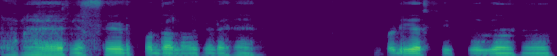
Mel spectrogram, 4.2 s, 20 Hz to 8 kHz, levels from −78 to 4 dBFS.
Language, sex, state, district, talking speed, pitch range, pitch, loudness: Rajasthani, male, Rajasthan, Nagaur, 130 wpm, 95-100 Hz, 95 Hz, -28 LUFS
